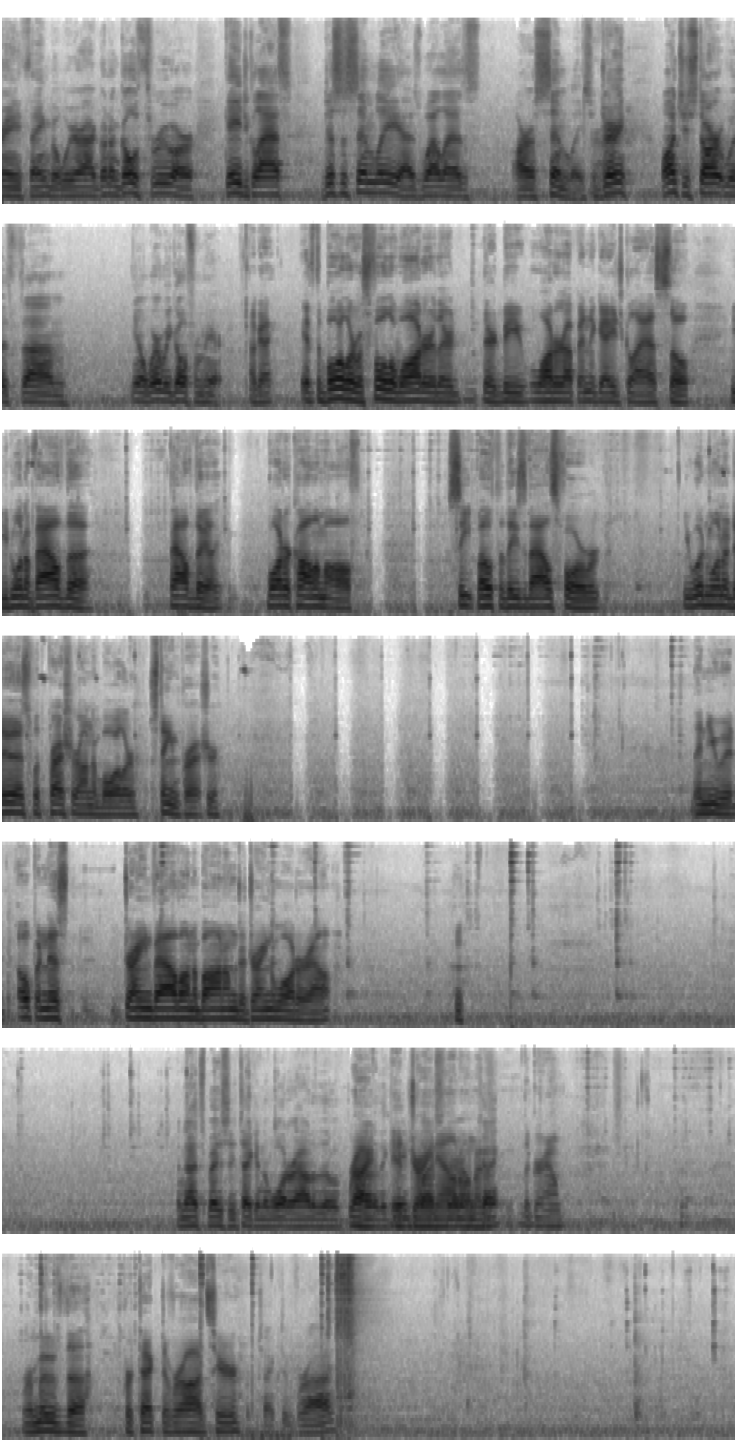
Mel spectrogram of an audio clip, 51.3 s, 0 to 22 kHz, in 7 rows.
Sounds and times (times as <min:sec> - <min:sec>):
Speech: 0:00.0 - 0:08.0, 0:08.6 - 0:15.6, 0:16.4 - 0:18.3, 0:19.2 - 0:20.7, 0:21.5 - 0:24.2, 0:28.9 - 0:32.6, 0:38.4 - 0:42.3, 0:44.2 - 0:47.4.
